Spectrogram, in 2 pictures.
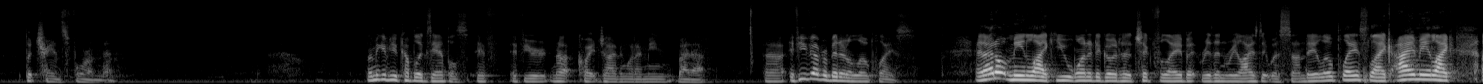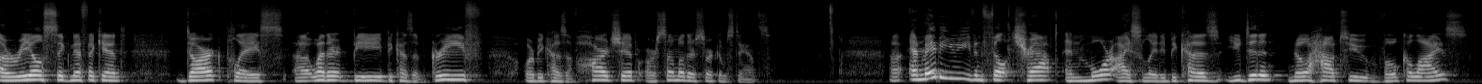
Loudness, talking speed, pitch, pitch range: -24 LUFS, 185 wpm, 170 Hz, 140-195 Hz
